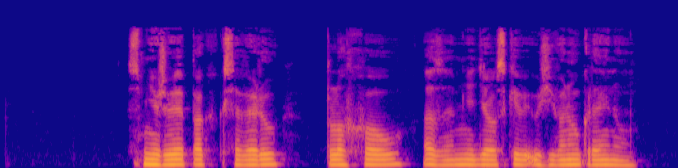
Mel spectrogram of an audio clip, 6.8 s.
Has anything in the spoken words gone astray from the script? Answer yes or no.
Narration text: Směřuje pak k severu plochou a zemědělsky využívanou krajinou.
no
